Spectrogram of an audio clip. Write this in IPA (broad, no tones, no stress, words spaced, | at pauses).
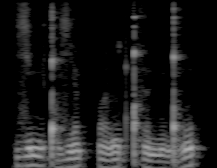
zʲə nʲuɡ͡ǃuzʲɑ̃ pːɑ̃lud ǃʰə̃ mʲɛ̃ɡ͡ǃũ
